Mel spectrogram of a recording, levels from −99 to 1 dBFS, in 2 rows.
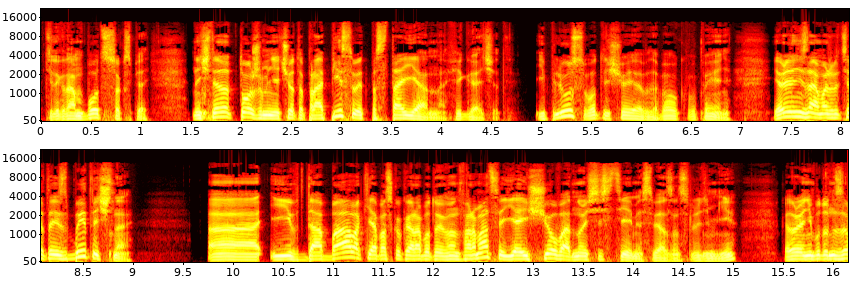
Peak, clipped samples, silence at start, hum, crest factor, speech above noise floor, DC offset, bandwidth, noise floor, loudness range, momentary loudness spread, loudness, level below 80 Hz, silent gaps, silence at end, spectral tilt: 0 dBFS; under 0.1%; 0.05 s; none; 10 dB; 54 dB; 0.2%; 14 kHz; -64 dBFS; 4 LU; 9 LU; -11 LUFS; -32 dBFS; none; 0 s; -5.5 dB/octave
